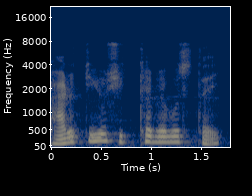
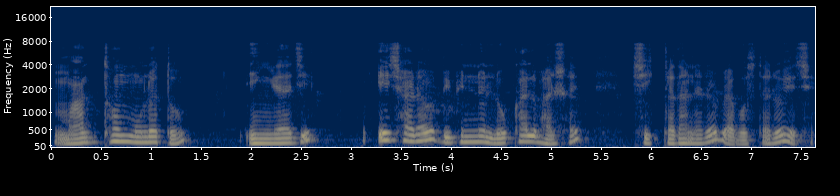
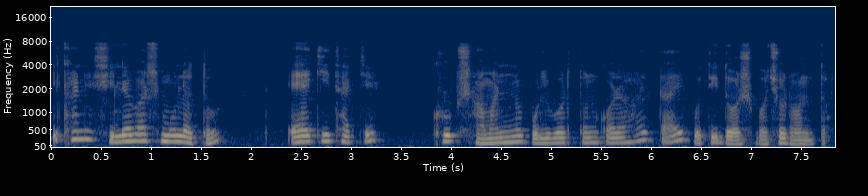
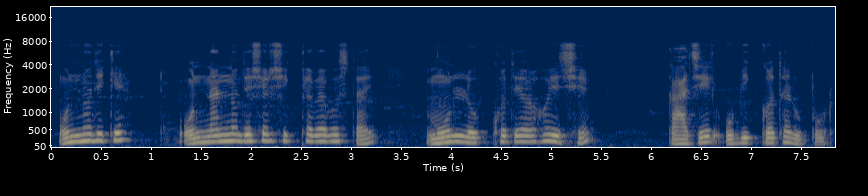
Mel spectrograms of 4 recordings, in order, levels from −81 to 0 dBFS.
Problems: low volume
